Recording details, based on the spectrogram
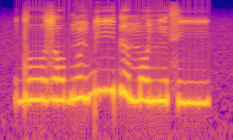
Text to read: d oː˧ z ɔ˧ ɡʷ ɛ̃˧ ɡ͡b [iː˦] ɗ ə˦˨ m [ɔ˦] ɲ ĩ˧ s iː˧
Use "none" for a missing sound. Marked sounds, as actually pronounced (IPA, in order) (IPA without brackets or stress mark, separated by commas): iː˦, ɔ˧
